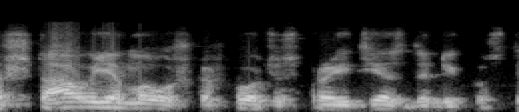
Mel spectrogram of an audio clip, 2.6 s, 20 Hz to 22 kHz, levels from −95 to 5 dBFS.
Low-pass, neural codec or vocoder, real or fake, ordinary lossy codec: 10.8 kHz; none; real; Opus, 64 kbps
